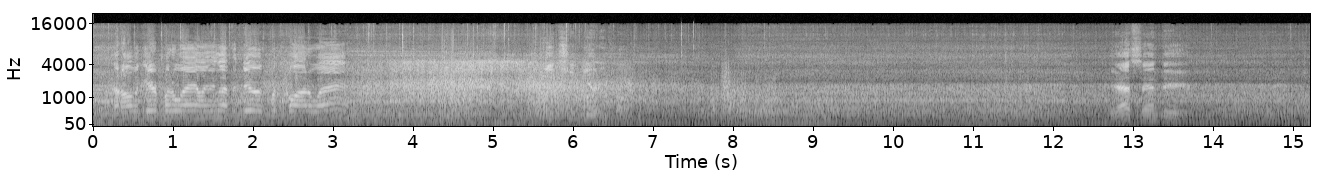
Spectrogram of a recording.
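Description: An all-terrain vehicle engine revs up and down while driving.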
